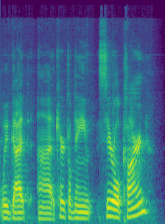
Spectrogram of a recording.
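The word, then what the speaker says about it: Cassian: and was like, Cyril, I'm eating Cyril. Yeah, Cyril, that's the name. Cyril.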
